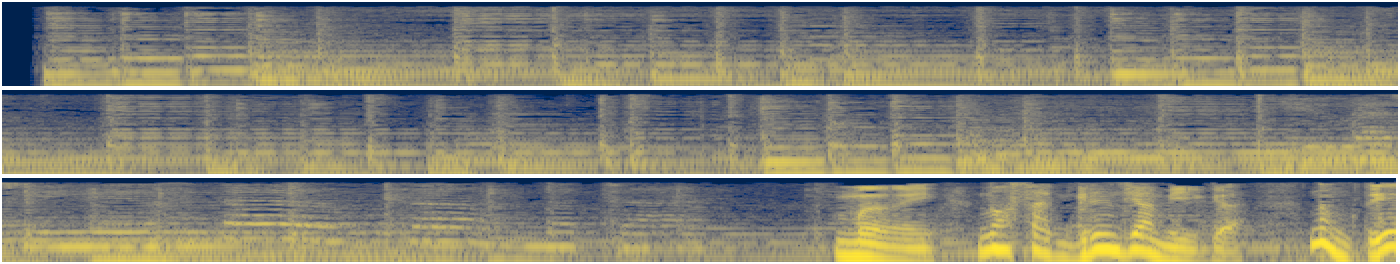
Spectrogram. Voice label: Aniversário Madrasta duas vozes, Telemensagens; Aniversários; Aniv Familiar

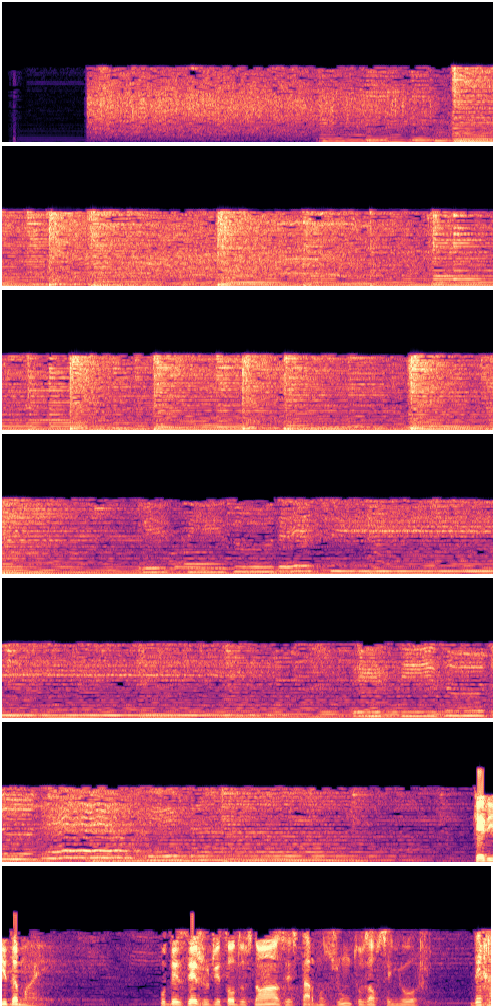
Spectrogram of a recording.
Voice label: Aniversário Mãe Evangelico Masculino, Telemensagens

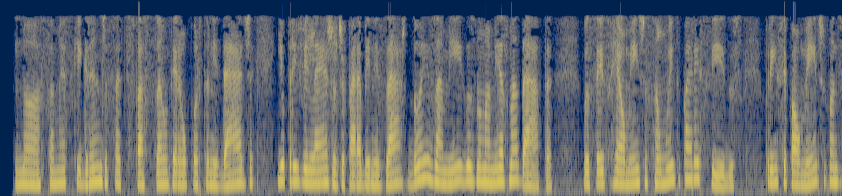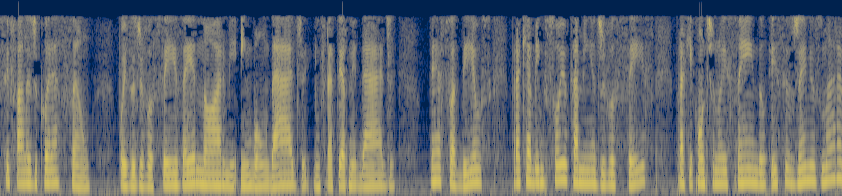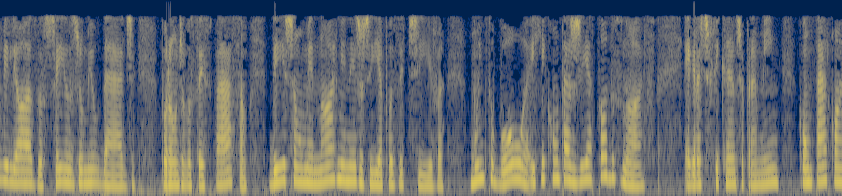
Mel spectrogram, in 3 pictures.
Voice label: Aniversário Feminino, Telemensagens; Telemensagens 2017; Aniversarios

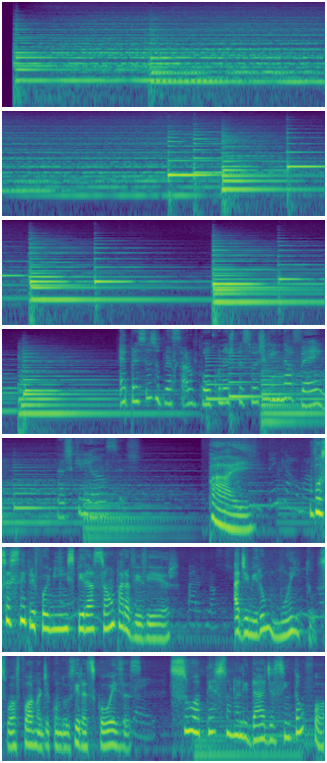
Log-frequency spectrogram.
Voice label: ANO NOVO P PAI FEM; Datas importantes; Natal e Ano novo

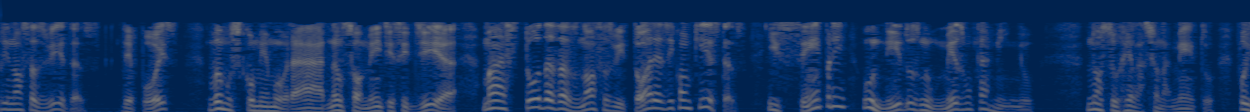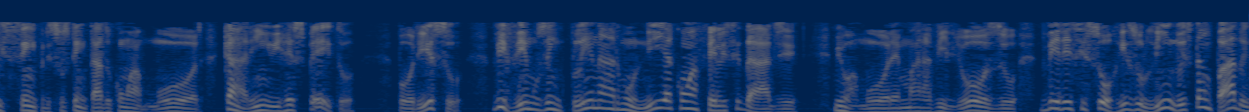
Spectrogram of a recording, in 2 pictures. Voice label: ANIV Romântico (M)

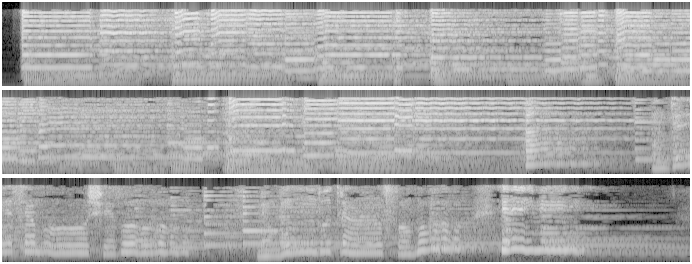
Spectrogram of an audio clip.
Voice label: Aniversário Namoro Masculino

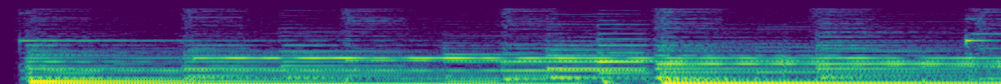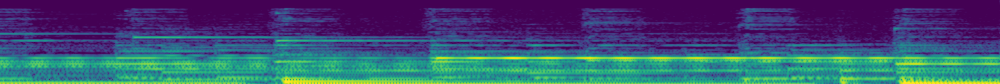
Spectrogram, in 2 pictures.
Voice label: CRIANÇA (F), Telemensagens; Aniversário Infantil

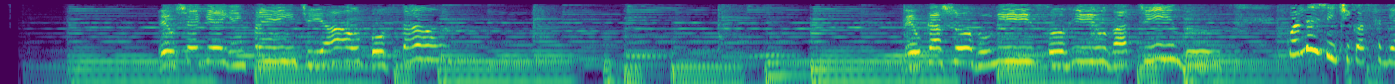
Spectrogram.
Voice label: Aniversário Avô Infantil Feminino; Telemensagens

